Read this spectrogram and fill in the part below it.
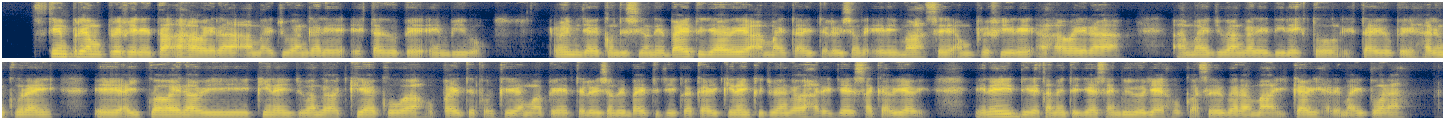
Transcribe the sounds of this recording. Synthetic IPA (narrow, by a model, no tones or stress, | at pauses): sjẽ̞mpɾeamõpɾe̞fjeɾet̪aʔaɦaβaeɾaãmãed͡ʒuaŋɡaɾeːst̪aɾeope̞̰ʔẽmbiβo̰ | o̰ĩmĩd͡ʒaβekõ̞nd̪isjo̞nembaet̪ɨd͡ʒaβe̞ã̰mãet̪ait̪eleβisjonɾḛʔeɾemãsea̰mõpɾe̞fjeɾeʔaɦaβaeɾa | amãed͡ʒuaŋɡaɾe̞d̪iɾe̞kt̪o̰ḛht̪aeope̞ɦaɾeũkɨɾãĩea̰jkʷaβaeɾaβikĩɾãj̃d͡ʒuaŋɡaakʰiakoβao̰paet̪epoɾkeãmõãpet̪eleβisjond̪embaet̪ed͡ʒejkʷeakaβikĩɾ̃ãĩkɨd͡ʒuãŋɡaβaɦaɾed͡ʒaesaka̰βiaβḭẽɾẽj̃d̪iɾek̚t̪amẽnt̪ed͡ʒaesaĩmbɨβiod͡ʒaeɦokʷa̰seɾeɡʷaɾamãḭkaβiɦa̰ɾḛmãĩpõɾ̃ã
